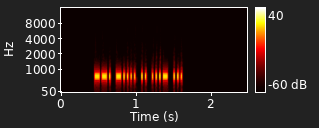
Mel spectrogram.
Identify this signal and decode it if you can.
Morse code, heard as a keyed tone, about 46 wpm, 700 Hz. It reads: G6IVS
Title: DXCC-100 Call Signs - 5 Characters - Repeated 3x - 50wpm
